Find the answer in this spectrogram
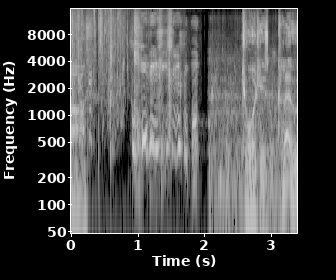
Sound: giggling

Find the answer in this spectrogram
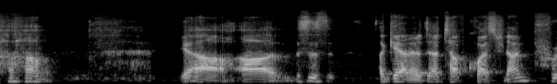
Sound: chuckles

